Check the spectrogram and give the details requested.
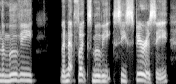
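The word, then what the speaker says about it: Seaspiracy: not yet seen the movie the netflix movie see spiricy it's spelled s-e-a-s-p-i-r-c-y i urge you to watch it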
